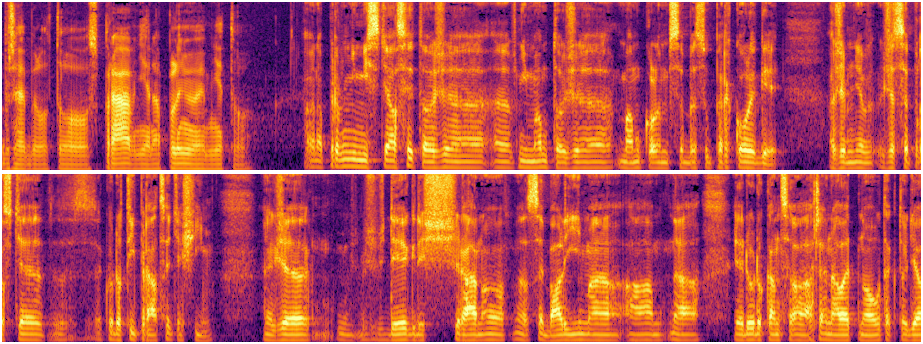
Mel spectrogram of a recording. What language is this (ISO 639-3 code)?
ces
